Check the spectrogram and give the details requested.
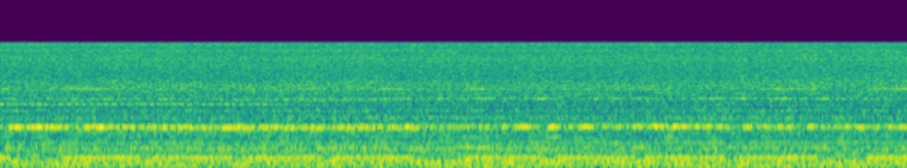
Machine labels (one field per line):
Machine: slide rail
